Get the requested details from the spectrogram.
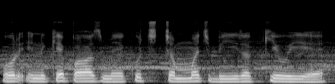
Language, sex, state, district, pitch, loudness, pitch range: Hindi, male, Uttar Pradesh, Saharanpur, 140 Hz, -14 LUFS, 130-140 Hz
